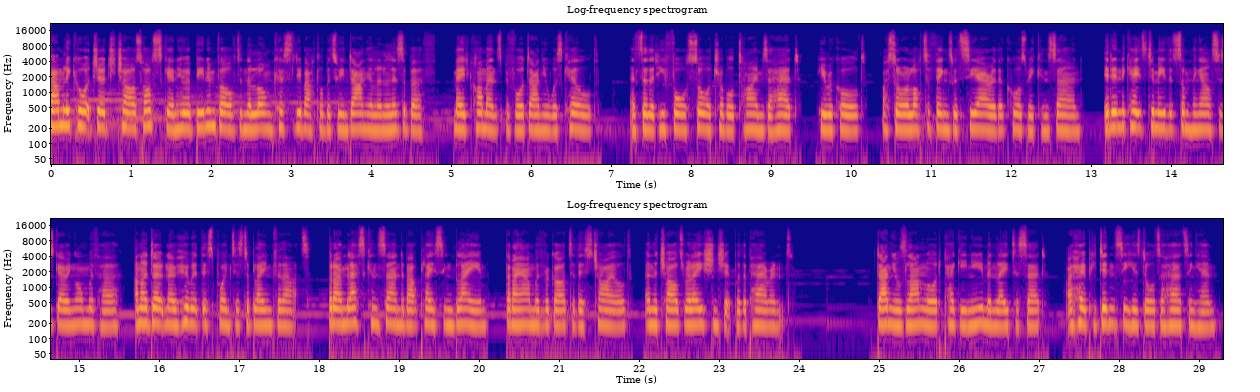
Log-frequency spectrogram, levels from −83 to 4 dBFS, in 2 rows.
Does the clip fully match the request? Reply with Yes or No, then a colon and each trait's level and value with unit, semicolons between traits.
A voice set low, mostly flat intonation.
No: medium, 185 Hz; narrow, 1.4 semitones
